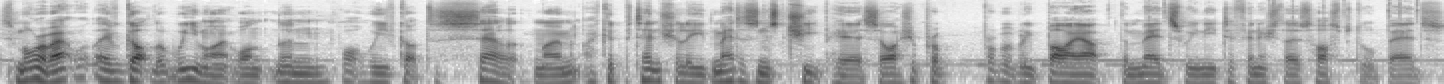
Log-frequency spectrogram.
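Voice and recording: Talking fast with few pauses, a man speaks at a fairly low pitch. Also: ordinary pitch variation.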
